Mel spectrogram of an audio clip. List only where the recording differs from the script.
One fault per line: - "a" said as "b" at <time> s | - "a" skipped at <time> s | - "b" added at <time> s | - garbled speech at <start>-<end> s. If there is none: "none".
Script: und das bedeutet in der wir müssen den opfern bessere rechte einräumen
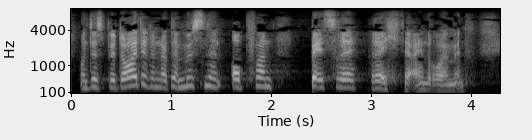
none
